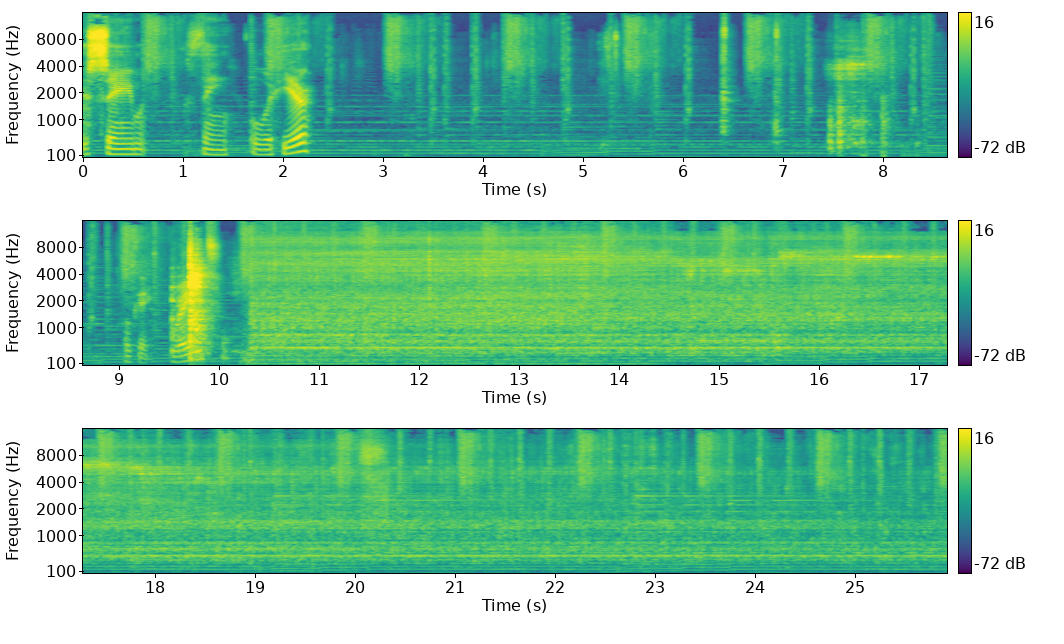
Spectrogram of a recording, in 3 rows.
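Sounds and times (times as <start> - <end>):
drill press drilling wood: 10.2 - 25.9.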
